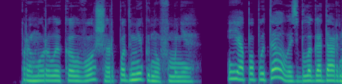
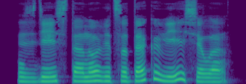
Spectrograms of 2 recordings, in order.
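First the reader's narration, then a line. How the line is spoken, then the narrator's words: Purring. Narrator (Russian): промурлыкал Макс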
